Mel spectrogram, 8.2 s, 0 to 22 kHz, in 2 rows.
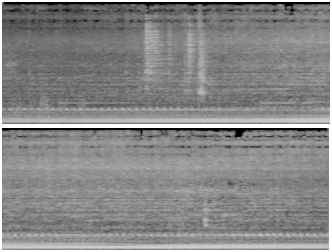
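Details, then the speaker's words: BMW F30 340i B58, under car during ZF8HP50 transmission swap, first start with exhaust removed (open downpipe): loud raw deep unmuffled rumble, steady low pulse that swells slightly. "Yo, this jaw sounds crazy with no exhaust."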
